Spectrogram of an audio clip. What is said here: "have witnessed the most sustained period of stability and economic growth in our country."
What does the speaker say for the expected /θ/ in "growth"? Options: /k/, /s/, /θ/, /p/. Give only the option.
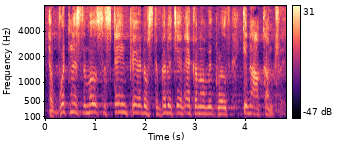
/θ/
